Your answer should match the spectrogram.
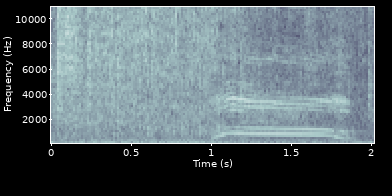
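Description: The engine of a rusted old car catches and runs, a steady low drone under a burst of noise as it fires. About a second in, a person lets out a long high cry that falls away near the end.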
